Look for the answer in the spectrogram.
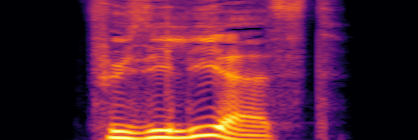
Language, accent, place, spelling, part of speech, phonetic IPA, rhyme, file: German, Germany, Berlin, füsilierst, verb, [fyziˈliːɐ̯st], -iːɐ̯st, De-füsilierst.ogg
- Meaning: second-person singular present of füsilieren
